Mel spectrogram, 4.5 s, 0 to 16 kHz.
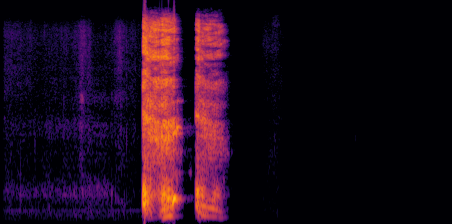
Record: {"cough_length": "4.5 s", "cough_amplitude": 32491, "cough_signal_mean_std_ratio": 0.24, "survey_phase": "beta (2021-08-13 to 2022-03-07)", "age": "18-44", "gender": "Female", "wearing_mask": "Yes", "symptom_cough_any": true, "symptom_runny_or_blocked_nose": true, "symptom_sore_throat": true, "symptom_onset": "7 days", "smoker_status": "Never smoked", "respiratory_condition_asthma": false, "respiratory_condition_other": false, "recruitment_source": "Test and Trace", "submission_delay": "2 days", "covid_test_result": "Positive", "covid_test_method": "RT-qPCR", "covid_ct_value": 25.3, "covid_ct_gene": "ORF1ab gene"}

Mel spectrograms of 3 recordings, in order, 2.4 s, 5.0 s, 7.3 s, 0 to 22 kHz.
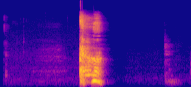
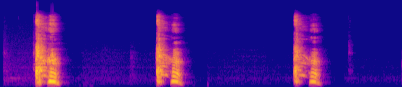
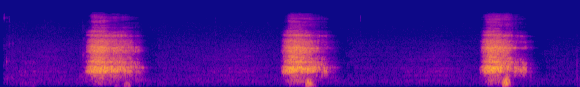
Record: {"cough_length": "2.4 s", "cough_amplitude": 32285, "cough_signal_mean_std_ratio": 0.26, "three_cough_length": "5.0 s", "three_cough_amplitude": 32511, "three_cough_signal_mean_std_ratio": 0.27, "exhalation_length": "7.3 s", "exhalation_amplitude": 9168, "exhalation_signal_mean_std_ratio": 0.35, "survey_phase": "beta (2021-08-13 to 2022-03-07)", "age": "45-64", "gender": "Male", "wearing_mask": "No", "symptom_none": true, "smoker_status": "Never smoked", "respiratory_condition_asthma": true, "respiratory_condition_other": false, "recruitment_source": "REACT", "submission_delay": "1 day", "covid_test_result": "Negative", "covid_test_method": "RT-qPCR", "influenza_a_test_result": "Negative", "influenza_b_test_result": "Negative"}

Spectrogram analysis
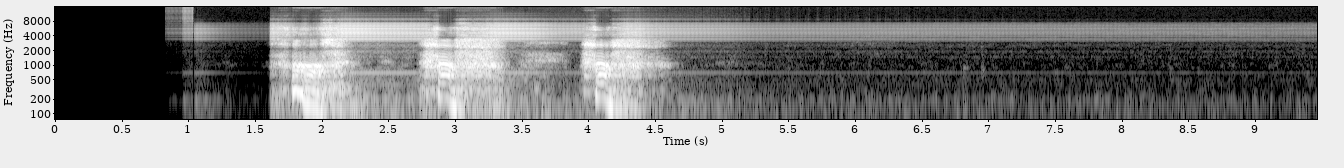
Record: {"exhalation_length": "9.5 s", "exhalation_amplitude": 7315, "exhalation_signal_mean_std_ratio": 0.37, "survey_phase": "beta (2021-08-13 to 2022-03-07)", "age": "65+", "gender": "Male", "wearing_mask": "No", "symptom_fatigue": true, "smoker_status": "Never smoked", "respiratory_condition_asthma": false, "respiratory_condition_other": false, "recruitment_source": "REACT", "submission_delay": "2 days", "covid_test_result": "Negative", "covid_test_method": "RT-qPCR"}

